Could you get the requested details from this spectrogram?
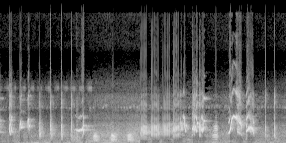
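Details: Energetic Javan myna song made for tutoring other birds: rapid clipped chattering notes, then a rough buzzy stretch and a few sharp, twisting whistles at the end.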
